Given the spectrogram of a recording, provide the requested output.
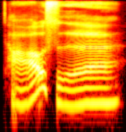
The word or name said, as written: chao1 shi4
